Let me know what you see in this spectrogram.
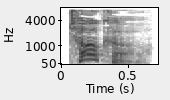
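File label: "toco", British English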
